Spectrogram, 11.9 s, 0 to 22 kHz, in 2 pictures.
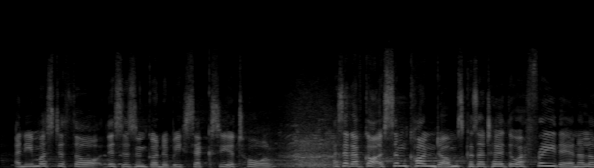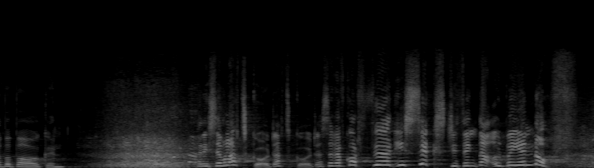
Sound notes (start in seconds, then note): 6.8 audience laughs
